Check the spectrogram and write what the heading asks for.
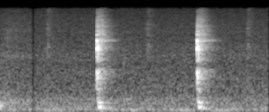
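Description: Two sharp clicks about three-quarters of a second apart, a steady count-off beat just before playing begins on a xylophone.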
